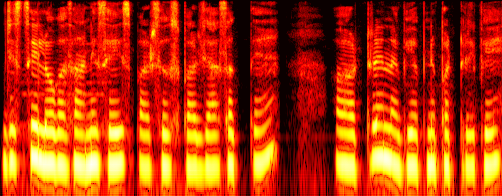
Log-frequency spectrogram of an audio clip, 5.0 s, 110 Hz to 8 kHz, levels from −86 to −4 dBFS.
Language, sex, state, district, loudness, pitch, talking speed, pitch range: Hindi, female, Bihar, Kaimur, -16 LUFS, 220 Hz, 215 wpm, 210-225 Hz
